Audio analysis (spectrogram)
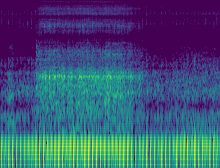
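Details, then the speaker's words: Yamaha Mio GT scooter starter after rebuild and reassembly with cover marks aligned, previously rough and heavy; quick, even cranking with a steady whir and no grinding or clunking, starter turning the engine freely. "teman-teman. Motor starter sekarang berfungsi dengan baik."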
